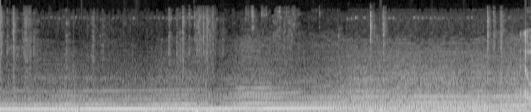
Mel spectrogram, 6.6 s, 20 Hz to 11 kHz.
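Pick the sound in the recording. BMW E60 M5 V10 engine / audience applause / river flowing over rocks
BMW E60 M5 V10 engine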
